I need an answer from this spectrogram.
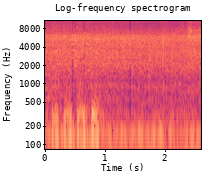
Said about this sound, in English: That's a better sizzle than on steel.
